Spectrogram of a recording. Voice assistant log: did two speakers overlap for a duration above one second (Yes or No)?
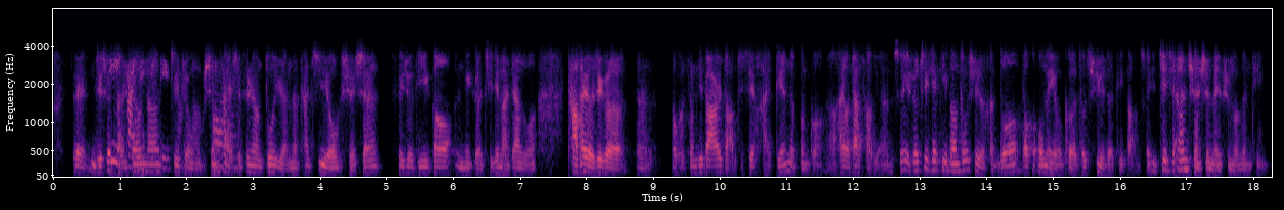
Yes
